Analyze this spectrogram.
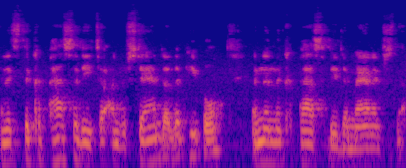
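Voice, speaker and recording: A man speaks in an unremarkable speaking voice with an American accent. His pace is fairly quick, with ordinary pitch variation. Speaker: psychology professor. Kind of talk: guest talk answering questions.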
